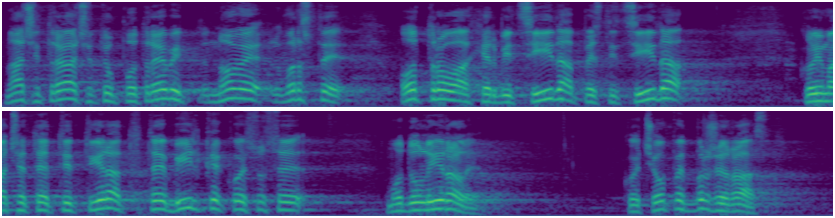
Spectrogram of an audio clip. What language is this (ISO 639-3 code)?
hrv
